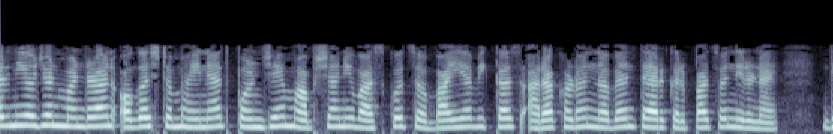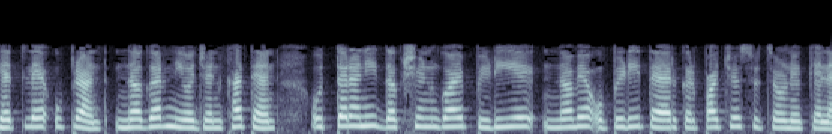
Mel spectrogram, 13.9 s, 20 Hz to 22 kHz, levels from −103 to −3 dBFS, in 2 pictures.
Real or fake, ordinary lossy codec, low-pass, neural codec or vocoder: real; none; 5.4 kHz; none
